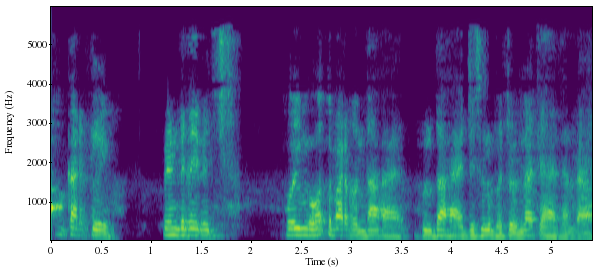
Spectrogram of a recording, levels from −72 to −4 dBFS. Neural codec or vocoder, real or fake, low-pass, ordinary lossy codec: codec, 44.1 kHz, 2.6 kbps, DAC; fake; 5.4 kHz; AAC, 24 kbps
